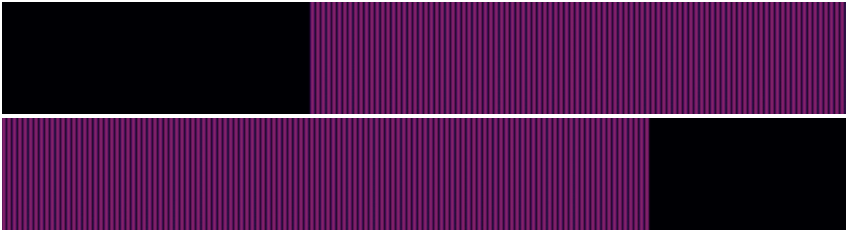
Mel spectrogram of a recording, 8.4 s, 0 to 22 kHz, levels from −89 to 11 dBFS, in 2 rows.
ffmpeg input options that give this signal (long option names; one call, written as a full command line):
ffmpeg -f lavfi -i "aevalsrc='0.75*eq(mod(n,1192),0)':duration=5.9:sample_rate=44100" out.wav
